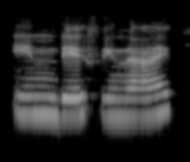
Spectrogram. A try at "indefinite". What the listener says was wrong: Bukan night, indefinite.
